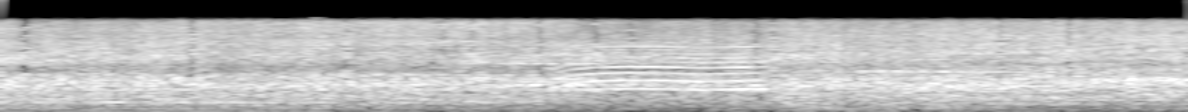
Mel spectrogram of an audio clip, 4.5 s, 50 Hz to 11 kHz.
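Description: Class 150 Sprinter diesel multiple unit pulling away and passing close by, its underfloor diesel engines running with steady wheel and rail noise. About two seconds in, a brief wavering high-pitched squeal sounds for about half a second.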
